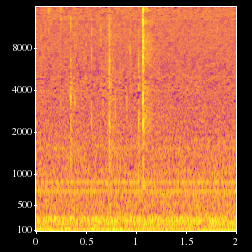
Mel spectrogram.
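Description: Faint clicking of a computer keyboard and mouse, a quick run of light taps in the first second.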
